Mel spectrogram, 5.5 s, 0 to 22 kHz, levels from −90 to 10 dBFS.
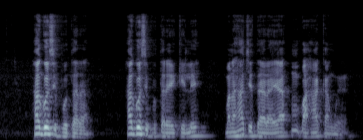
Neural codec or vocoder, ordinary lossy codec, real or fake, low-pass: none; none; real; 14.4 kHz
